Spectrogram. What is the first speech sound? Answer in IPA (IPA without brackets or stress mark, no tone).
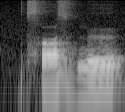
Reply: t͡sʰ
